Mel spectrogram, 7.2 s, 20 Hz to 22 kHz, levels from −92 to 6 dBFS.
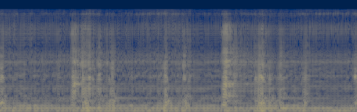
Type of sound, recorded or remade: remade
